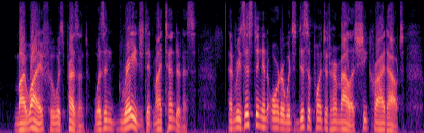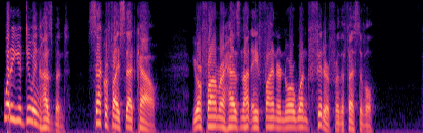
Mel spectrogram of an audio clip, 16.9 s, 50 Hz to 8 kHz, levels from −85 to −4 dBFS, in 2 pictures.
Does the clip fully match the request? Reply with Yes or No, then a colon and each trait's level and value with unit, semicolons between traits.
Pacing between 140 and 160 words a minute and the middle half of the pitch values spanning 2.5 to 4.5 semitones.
No: average, 145 wpm; average, 5.3 semitones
